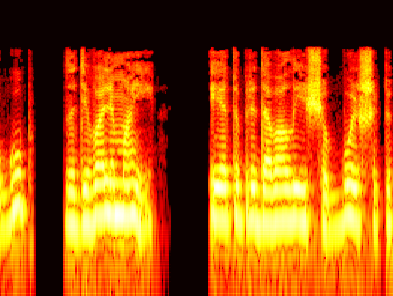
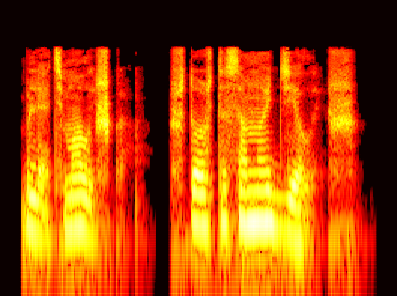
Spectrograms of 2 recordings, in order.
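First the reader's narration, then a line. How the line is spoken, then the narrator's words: Low voice. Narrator (Russian): Низким голосом произнес он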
